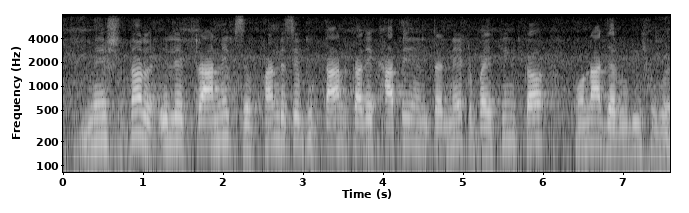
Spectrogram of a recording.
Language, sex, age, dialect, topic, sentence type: Bhojpuri, female, 25-30, Western, banking, statement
